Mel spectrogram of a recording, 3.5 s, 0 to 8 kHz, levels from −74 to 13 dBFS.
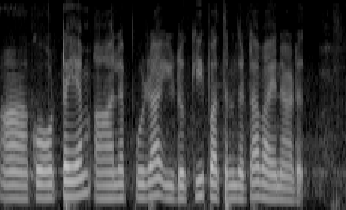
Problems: none marked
